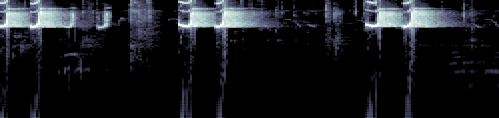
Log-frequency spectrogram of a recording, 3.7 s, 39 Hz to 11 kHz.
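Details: Three bursts of strong, high, doubled notes from a rain quail, each pair sharp-edged and evenly spaced about 1.3 seconds apart.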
